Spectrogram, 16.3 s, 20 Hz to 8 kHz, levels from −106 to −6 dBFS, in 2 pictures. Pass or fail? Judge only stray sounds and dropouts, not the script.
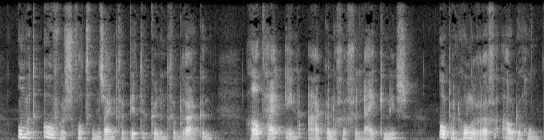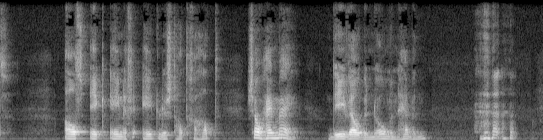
fail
